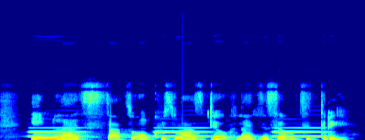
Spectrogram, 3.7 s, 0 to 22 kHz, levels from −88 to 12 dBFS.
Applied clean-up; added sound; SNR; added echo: none; Wind instrument, woodwind instrument; 11 dB; none.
